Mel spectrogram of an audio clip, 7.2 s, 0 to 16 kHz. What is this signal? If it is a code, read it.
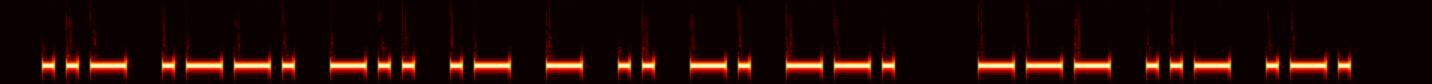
Morse code, heard as a keyed tone, about 20 wpm, 700 Hz. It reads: UPDATING OUR
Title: Sentences with 6-Word Phrases - Spoken Beginning - 20wpm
